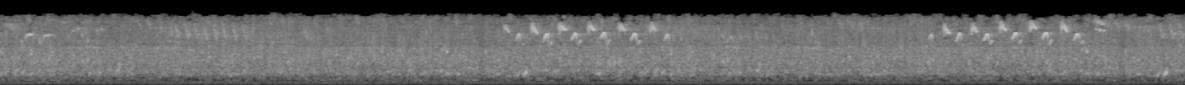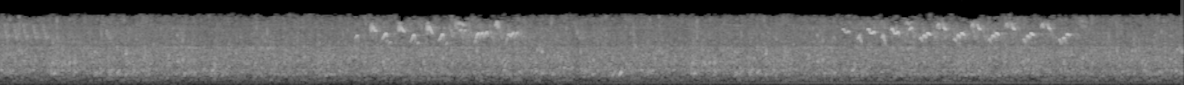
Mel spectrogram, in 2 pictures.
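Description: Steady trickling, running water, with a songbird singing four times: each a phrase of rapid high chirps lasting about two seconds, roughly every six seconds.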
